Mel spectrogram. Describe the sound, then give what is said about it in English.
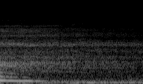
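A single full exhale out of the mouth during a guided breathing exercise: a soft, breathy rush of air that slowly fades, heard alone. “Inhale through your nose. Full exhale out of your mouth.”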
